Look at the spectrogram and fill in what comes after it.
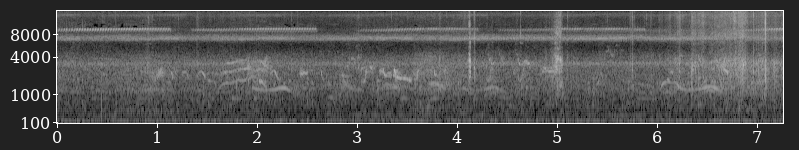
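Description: Small birds chirping in short, curling, warbling calls, scattered throughout, over a steady low rumble.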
